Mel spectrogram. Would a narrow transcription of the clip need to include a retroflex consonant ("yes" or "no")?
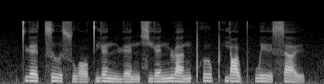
yes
